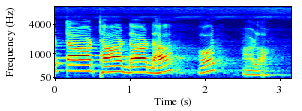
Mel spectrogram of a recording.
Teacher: जो मुंह के भीतरी छत का अगला जो हिस्सा होता है वह इसका उच्चारण स्थान होता है, इसलिए इसको मूर्धन्य वर्ण कहा जाता है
